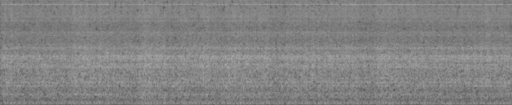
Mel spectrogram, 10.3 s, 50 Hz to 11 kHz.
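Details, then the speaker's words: 1968 Ford Fairlane carbureted V8 after fixing a carb flooding problem, air cleaner off, idle slightly high: fairly steady, low rumble with no stumbling or loping; running evenly and much better than before. "well that sounds better this is a whole lot better all right i'm just a pad high right about there sounds good"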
